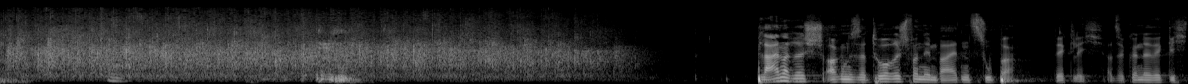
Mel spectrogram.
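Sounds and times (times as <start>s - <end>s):
audience applause: 0.0s - 6.6s
speech: 3.2s - 3.6s, 7.6s - 11.8s.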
